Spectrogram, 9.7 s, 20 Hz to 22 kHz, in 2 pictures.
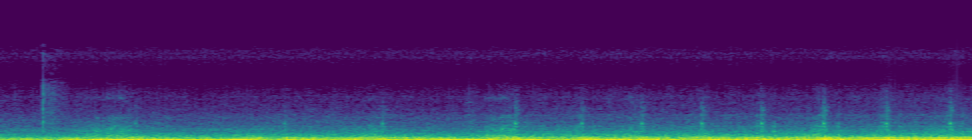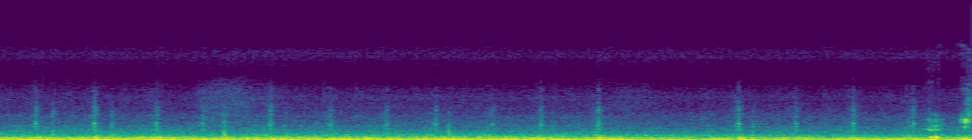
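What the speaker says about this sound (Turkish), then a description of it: "Aracı mesela çalıştıralım şu anda." A 2021 Audi A4 40 TDI with a 2.0-litre 204 hp diesel engine runs steadily, its low rumble continuous with faint ticking, close and moderately loud, with no talk over it.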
